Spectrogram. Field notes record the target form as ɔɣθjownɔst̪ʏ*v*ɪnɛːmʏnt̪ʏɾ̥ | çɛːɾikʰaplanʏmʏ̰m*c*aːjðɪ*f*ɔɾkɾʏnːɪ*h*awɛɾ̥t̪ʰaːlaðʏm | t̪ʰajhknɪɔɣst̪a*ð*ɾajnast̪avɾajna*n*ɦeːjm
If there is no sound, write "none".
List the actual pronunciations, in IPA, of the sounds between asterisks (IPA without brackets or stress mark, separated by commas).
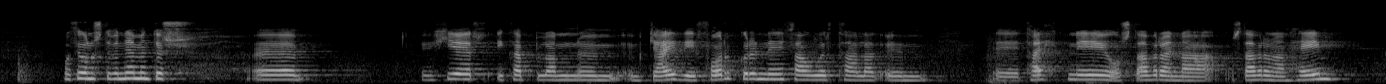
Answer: v, c, f, θ, v, n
